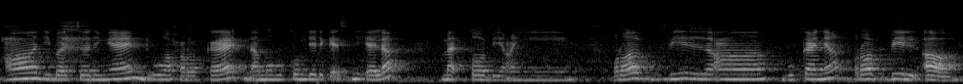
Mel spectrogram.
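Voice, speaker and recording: A Malaysian woman teaching Quran recitation, patiently drilling each word slowly and repeating it for her class. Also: fairly high pitch, steady tone, roomy sound, a little hiss or hum. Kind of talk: Quran reading lesson. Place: room at a clinic.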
